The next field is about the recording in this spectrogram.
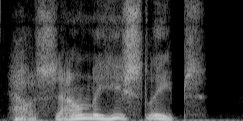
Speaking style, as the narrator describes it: whispered the old gentleman

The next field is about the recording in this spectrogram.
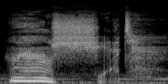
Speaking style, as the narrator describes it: I muttered

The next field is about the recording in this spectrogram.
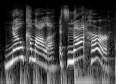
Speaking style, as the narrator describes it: Elena shouted

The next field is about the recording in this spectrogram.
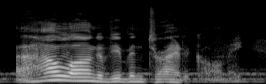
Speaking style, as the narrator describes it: he said, his voice crackling

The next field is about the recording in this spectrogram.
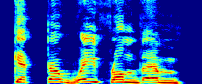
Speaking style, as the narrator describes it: The shout

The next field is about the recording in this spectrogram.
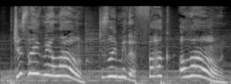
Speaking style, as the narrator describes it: the girl screams

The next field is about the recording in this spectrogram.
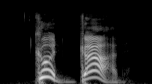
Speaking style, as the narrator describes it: he cried

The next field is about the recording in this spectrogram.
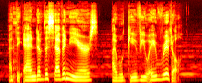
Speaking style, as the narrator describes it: said

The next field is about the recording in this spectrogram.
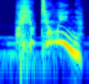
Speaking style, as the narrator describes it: Lacey whispered harshly

